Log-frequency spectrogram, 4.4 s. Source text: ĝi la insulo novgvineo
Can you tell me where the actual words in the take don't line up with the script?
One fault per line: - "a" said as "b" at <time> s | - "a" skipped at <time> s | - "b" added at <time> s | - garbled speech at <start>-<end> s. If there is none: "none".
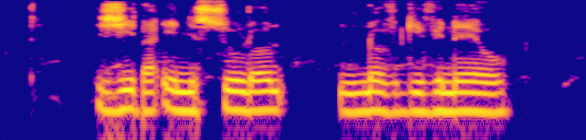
none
